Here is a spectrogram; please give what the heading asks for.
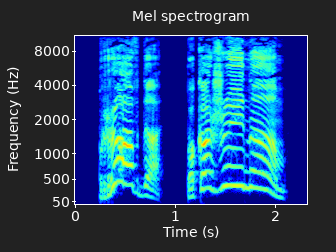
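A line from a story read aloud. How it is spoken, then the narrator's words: Group shouting. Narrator (Russian): закричали друзья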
